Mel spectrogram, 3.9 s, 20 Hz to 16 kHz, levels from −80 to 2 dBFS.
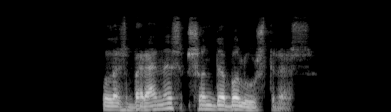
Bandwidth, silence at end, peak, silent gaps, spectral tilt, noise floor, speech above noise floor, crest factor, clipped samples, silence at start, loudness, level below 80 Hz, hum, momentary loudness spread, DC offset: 9 kHz; 0.95 s; -4 dBFS; none; -6.5 dB/octave; under -90 dBFS; over 69 dB; 20 dB; under 0.1%; 1.05 s; -21 LUFS; -54 dBFS; none; 16 LU; under 0.1%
